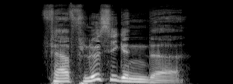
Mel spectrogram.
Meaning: inflection of verflüssigend: 1. strong/mixed nominative/accusative feminine singular 2. strong nominative/accusative plural 3. weak nominative all-gender singular
- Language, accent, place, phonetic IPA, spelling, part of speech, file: German, Germany, Berlin, [fɛɐ̯ˈflʏsɪɡn̩də], verflüssigende, adjective, De-verflüssigende.ogg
